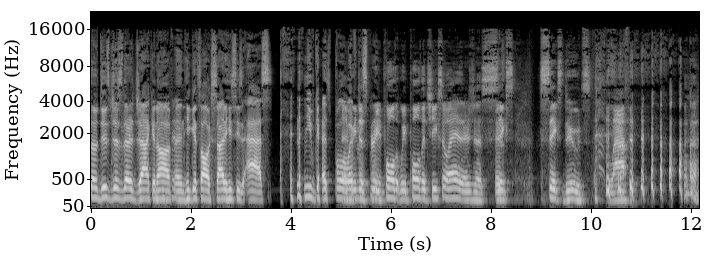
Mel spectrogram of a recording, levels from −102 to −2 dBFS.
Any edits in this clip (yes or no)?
no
